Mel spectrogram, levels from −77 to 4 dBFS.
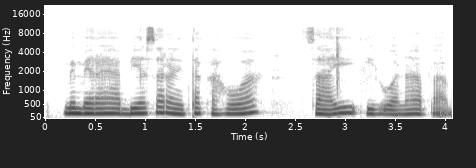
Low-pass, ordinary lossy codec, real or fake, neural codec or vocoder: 9.9 kHz; none; fake; vocoder, 22.05 kHz, 80 mel bands, Vocos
